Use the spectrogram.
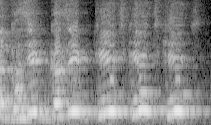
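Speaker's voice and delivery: high, loud urging to pull; urging shout. Acted. Guru urges disciple to pull the fish, excited high shout. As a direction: cheer him on to yank the line.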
